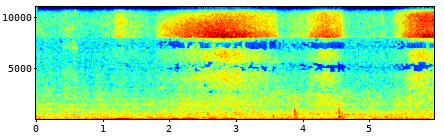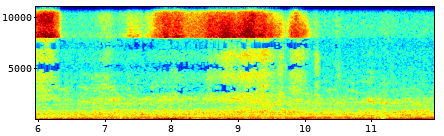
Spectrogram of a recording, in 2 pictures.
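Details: Steady low rumble with a high hiss, no animal voice audible.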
